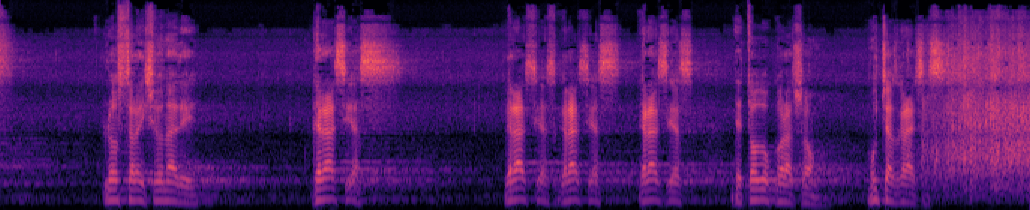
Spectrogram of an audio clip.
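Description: An elderly man speaks slowly and firmly into a microphone, with pauses.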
